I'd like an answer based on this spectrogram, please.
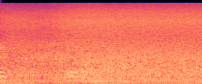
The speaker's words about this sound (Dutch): Daar horen wij het water. Ja, dit zijn de filters.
